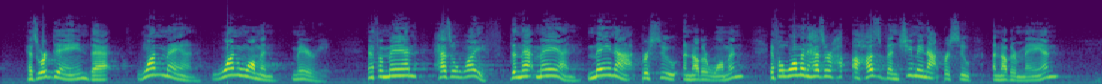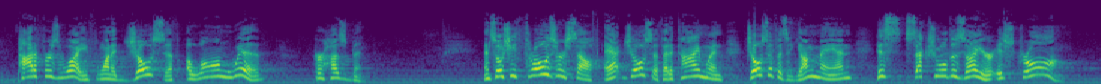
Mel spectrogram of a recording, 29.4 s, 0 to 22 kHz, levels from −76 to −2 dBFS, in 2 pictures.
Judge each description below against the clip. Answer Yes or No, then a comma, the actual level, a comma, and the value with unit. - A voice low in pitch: No, high, 220 Hz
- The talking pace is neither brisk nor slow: No, slow, 130 wpm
